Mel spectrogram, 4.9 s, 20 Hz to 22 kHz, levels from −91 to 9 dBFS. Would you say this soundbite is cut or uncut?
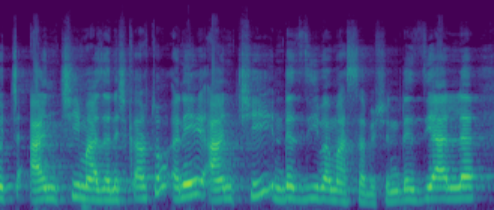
uncut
